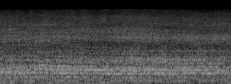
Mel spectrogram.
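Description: Blade 350 QX quadcopter's four electric motors and propellers whirring steadily as it hovers overhead, under a steady hiss of wind on the microphone.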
